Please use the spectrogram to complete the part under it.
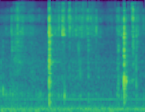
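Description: Diced cucumbers, tomatoes and onion being tossed together in a bowl, soft squishing with two sharp utensil clinks against the bowl, close and unaccompanied by speech.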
